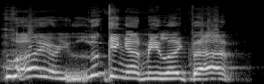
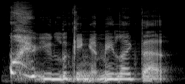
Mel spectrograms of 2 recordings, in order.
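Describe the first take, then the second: First: It is screamed out loud. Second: It is said quietly, without shouting.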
